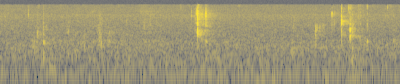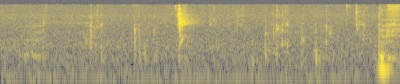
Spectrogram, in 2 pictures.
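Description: Quiet chewing of duck leg meat, with a few short, sharp wet mouth clicks, about three of them standing out and the loudest near the end.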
